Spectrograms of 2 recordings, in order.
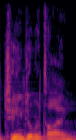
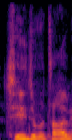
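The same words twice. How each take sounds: First: Said in the usual way. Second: Laughs, then repeats change over time higher and louder; mocking laugh. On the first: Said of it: "What does evolution mean?". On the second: Teacher mocking the atheists' definition, laughing. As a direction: scoff at the phrase through a laugh. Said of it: "What is that?".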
